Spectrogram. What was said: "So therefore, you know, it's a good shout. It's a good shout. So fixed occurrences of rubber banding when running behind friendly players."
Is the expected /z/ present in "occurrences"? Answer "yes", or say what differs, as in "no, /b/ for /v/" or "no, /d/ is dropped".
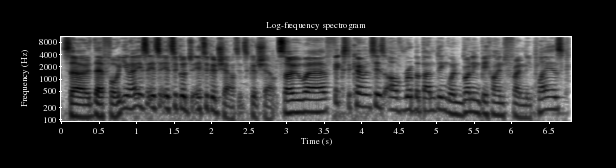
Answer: yes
